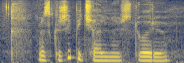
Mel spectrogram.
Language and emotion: Russian, sad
